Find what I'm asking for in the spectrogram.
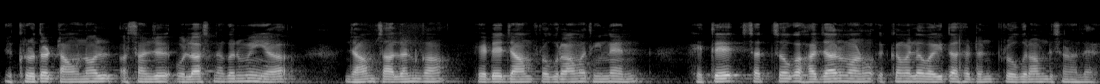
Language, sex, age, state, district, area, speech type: Sindhi, male, 18-30, Maharashtra, Thane, urban, spontaneous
